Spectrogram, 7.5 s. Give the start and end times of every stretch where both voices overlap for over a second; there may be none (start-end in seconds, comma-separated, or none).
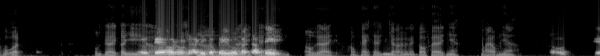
1.7-3.5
